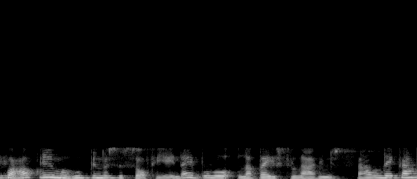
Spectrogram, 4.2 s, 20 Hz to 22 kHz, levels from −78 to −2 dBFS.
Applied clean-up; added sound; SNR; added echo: neural mask model DeepFilterNet 3.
